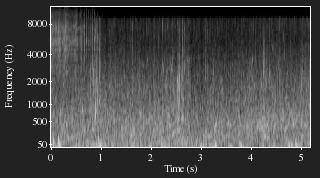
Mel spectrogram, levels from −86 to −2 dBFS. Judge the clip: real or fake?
real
